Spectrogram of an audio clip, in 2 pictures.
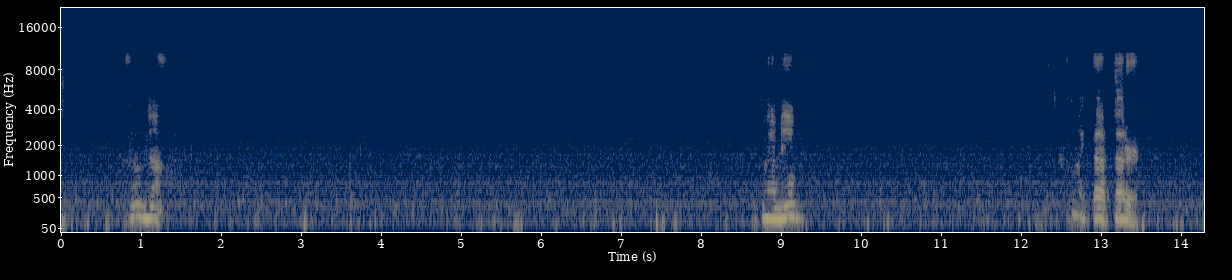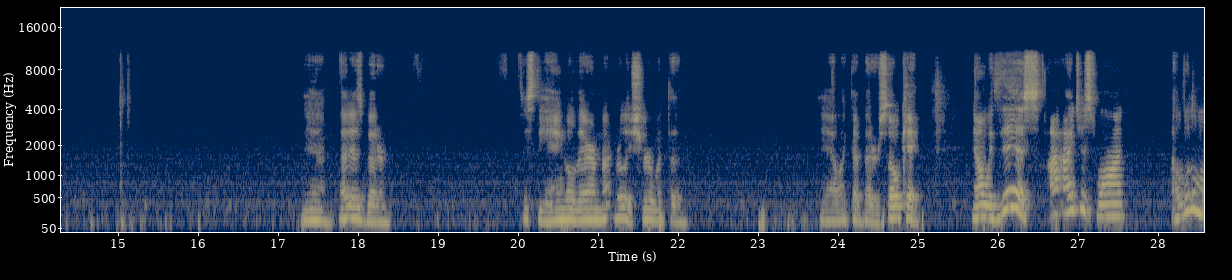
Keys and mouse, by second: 15.1 Return.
